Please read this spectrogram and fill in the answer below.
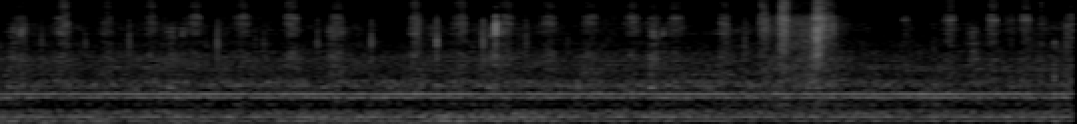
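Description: Graphite pencil scratching on paper in short, uneven strokes, over a steady hum.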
